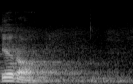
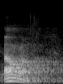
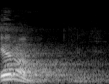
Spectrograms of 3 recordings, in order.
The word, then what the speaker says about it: Iram: That's Iram. They say Aram. Or they say Aram, but it is Iram.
